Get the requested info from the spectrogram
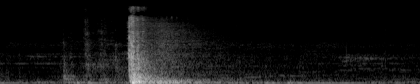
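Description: The steel driver's door of a 1966 Chevrolet C10 pickup being shut, closing with one solid slam a little over a second in that dies away quickly, after a few faint clicks.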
